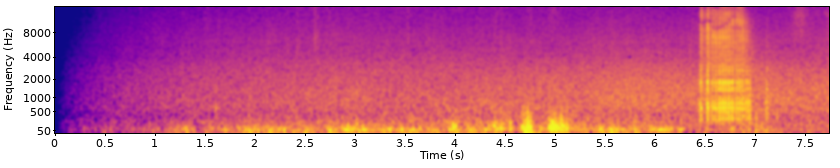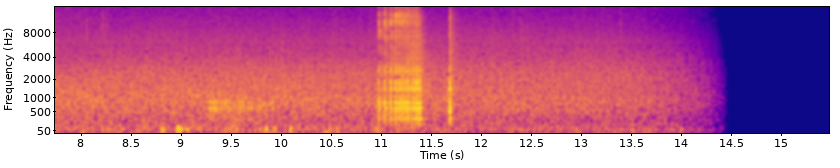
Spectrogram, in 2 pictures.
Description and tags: Creaking Tree in Liwa Forest
Short sound of the creaking tree taken in Liwa Forest, Masuria, Poland.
